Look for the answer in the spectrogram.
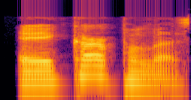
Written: acarpelous

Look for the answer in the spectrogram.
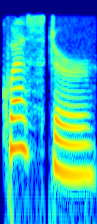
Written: quaestor

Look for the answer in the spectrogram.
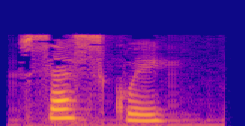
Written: sesqui

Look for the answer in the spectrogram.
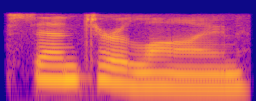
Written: centerline

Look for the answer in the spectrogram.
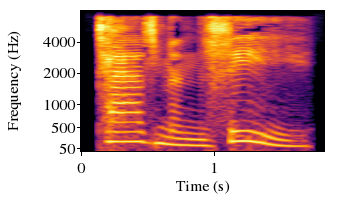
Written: tasman sea

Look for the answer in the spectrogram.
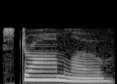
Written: Stromlo, Mount

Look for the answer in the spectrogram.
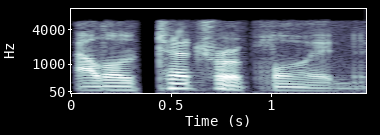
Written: allotetraploid

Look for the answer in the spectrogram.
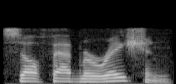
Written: self-admiration

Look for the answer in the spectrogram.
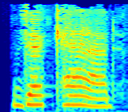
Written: decad

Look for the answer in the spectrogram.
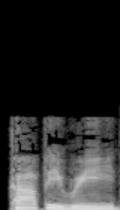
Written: copyread

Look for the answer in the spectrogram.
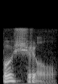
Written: bushel

